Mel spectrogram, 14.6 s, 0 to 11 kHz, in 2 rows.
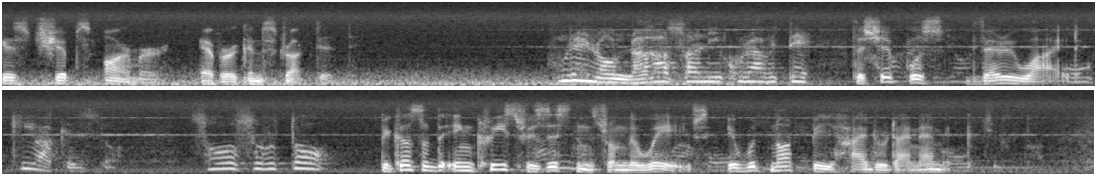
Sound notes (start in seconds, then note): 3.5 speaking Japanese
